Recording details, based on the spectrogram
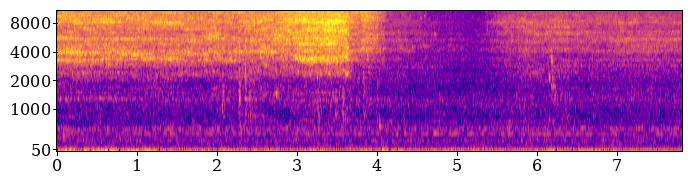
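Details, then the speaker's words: Toilet tank with deteriorated flapper mount, water level high: steady hiss of water rushing in that never tapers or stops, fill valve not shutting off. "now this valve does not turn off at all look at that just keeps"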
